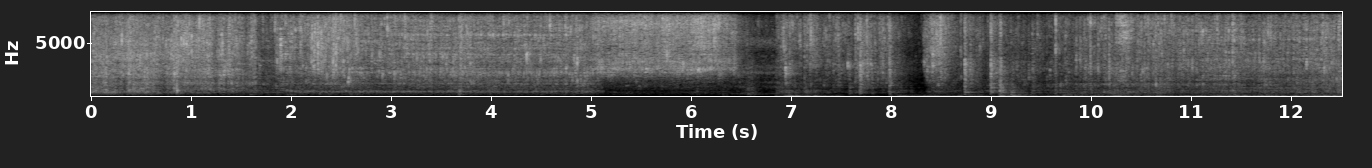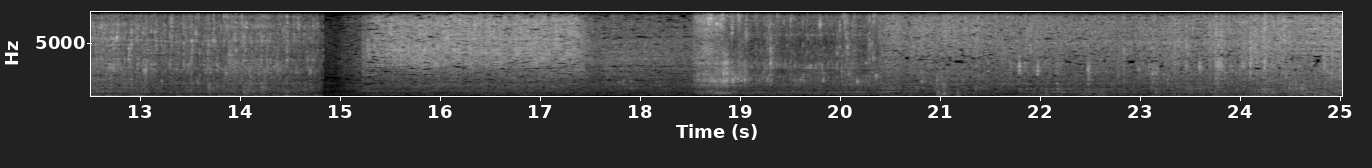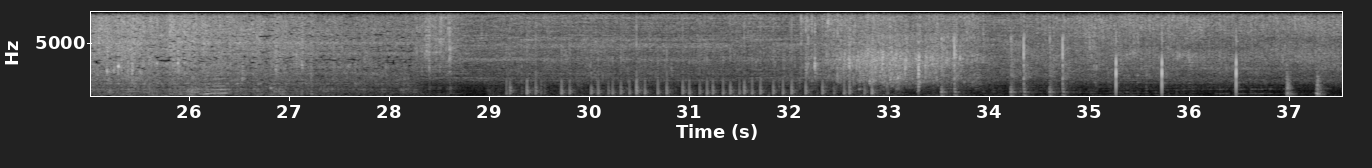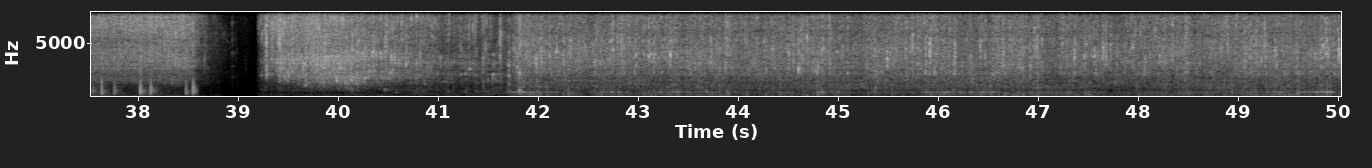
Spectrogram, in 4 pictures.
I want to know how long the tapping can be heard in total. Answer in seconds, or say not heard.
10 s.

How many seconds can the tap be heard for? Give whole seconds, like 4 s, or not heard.
50 s.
